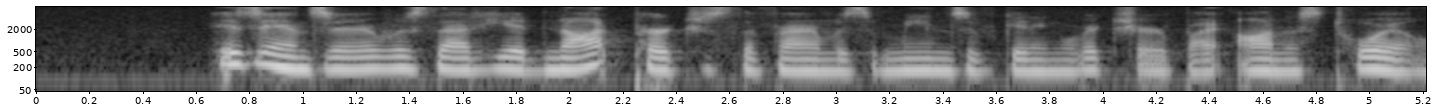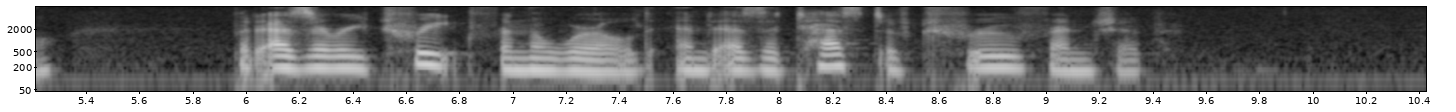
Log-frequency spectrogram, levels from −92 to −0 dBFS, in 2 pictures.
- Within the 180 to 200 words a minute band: Yes, average, 190 wpm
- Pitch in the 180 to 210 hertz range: No, medium, 170 Hz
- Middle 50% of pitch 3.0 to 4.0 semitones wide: No, narrow, 2.4 semitones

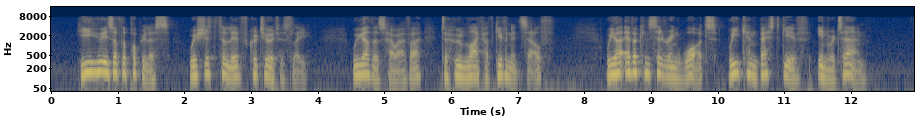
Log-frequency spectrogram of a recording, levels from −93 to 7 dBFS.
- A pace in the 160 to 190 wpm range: No, average, 140 wpm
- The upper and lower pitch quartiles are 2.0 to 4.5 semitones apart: No, wide, 5.6 semitones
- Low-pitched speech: Yes, low, 120 Hz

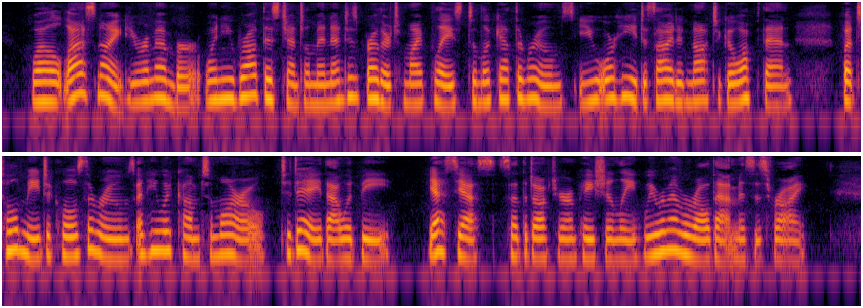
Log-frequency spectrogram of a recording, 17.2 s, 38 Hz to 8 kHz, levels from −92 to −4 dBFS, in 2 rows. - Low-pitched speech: No, high, 225 Hz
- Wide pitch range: No, average, 3.2 semitones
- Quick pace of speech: Yes, fast, 210 wpm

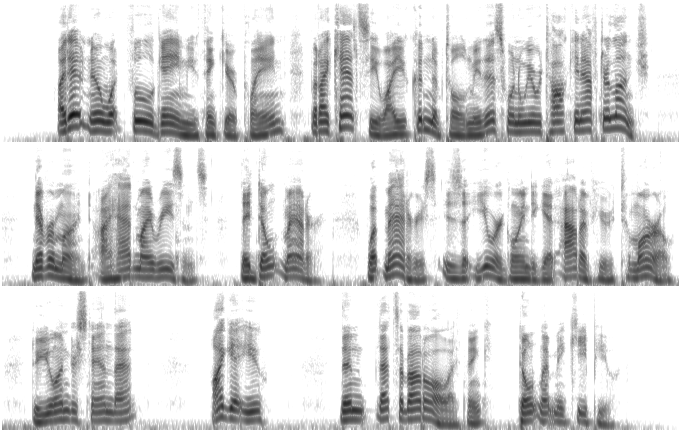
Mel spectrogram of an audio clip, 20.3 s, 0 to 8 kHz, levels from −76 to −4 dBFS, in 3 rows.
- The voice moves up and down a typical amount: No, wide, 7.1 semitones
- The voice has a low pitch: Yes, low, 125 Hz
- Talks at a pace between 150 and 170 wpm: No, average, 200 wpm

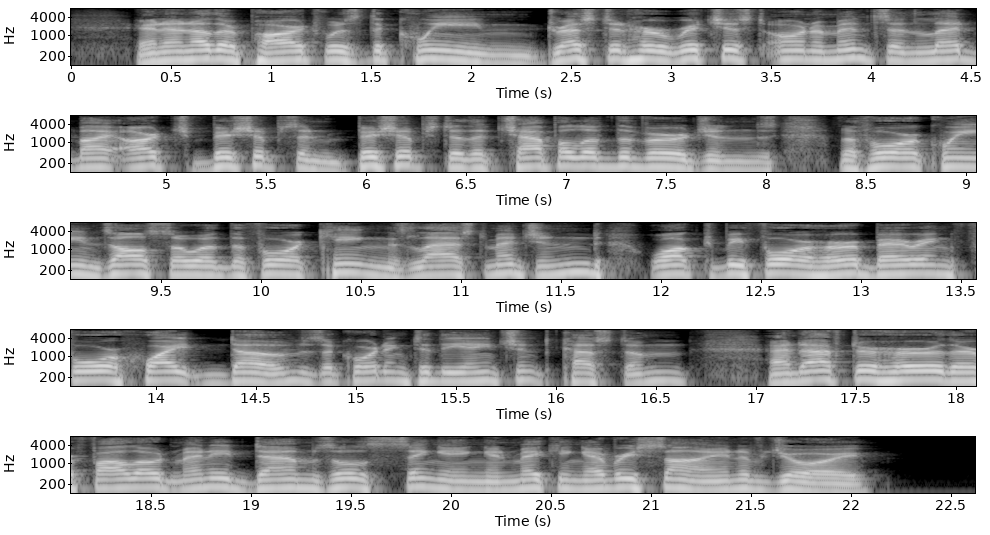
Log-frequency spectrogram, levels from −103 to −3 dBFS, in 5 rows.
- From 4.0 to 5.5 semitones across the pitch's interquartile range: No, narrow, 2.5 semitones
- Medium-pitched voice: Yes, medium, 145 Hz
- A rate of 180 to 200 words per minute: No, average, 155 wpm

